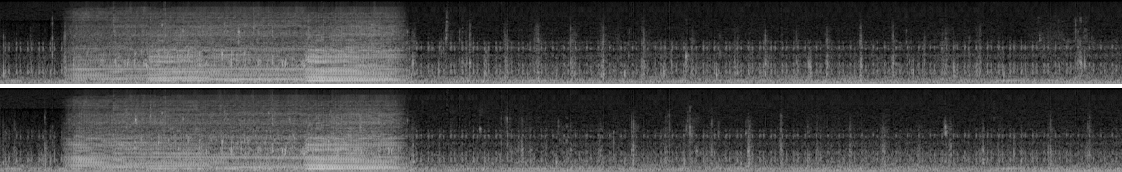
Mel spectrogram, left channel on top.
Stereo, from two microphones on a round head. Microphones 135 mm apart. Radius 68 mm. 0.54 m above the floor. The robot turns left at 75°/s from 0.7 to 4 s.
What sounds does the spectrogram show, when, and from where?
0.0 s a helicopter: 40° left (ahead or behind); by 11.2 s 25° left (ahead or behind)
